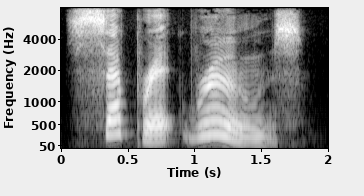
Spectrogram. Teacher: It is pronounced like this: separate. When separate is an adjective, pronounce the last syllable of the word as ret.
